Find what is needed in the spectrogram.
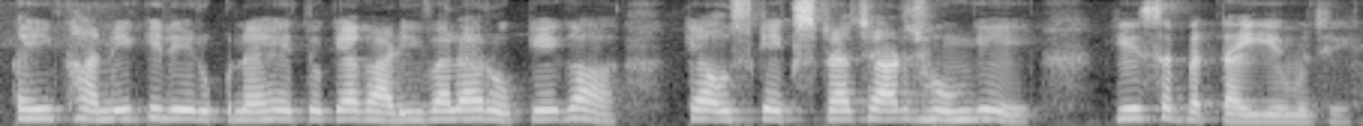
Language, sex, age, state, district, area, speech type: Hindi, female, 45-60, Madhya Pradesh, Betul, urban, spontaneous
